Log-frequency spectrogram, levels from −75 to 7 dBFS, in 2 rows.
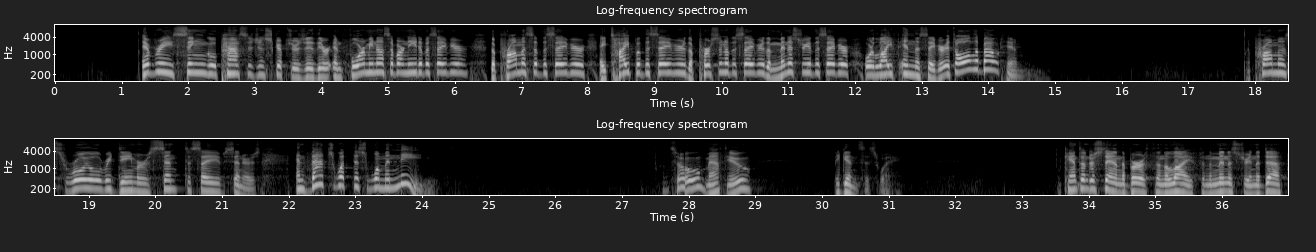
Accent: American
